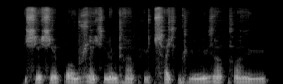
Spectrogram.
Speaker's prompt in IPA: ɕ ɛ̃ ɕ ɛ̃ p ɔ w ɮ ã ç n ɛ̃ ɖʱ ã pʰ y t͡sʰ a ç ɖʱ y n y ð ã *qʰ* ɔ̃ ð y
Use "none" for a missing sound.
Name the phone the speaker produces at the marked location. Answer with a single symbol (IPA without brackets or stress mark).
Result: qʰ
